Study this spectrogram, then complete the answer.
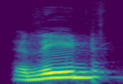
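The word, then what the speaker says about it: read: इस वाले में थोड़ा सा ट्रिकी होता है, क्योंकि ये तीनों के तीनों सेम हैं, बस इसके प्रोनाउंसिएशन थोड़े अलग होते हैं सेकेंड और थर्ड फॉर्म के। रीड, रेड, रेड हो जाएगा।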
